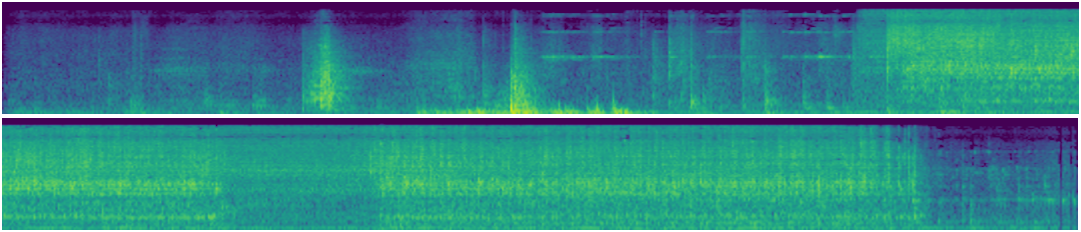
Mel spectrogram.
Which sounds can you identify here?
cutlery and dishes, wardrobe or drawer, bell ringing, footsteps, running water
